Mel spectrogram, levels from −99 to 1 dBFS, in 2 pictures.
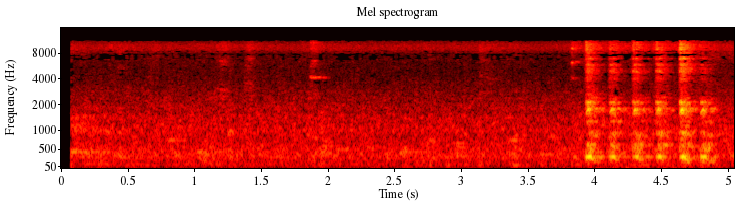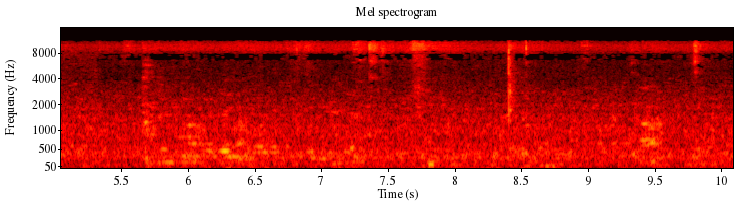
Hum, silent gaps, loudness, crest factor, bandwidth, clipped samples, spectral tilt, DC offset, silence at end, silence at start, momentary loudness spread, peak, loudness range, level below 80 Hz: none; none; -39 LUFS; 30 dB; 11.5 kHz; under 0.1%; -2.5 dB/octave; under 0.1%; 0 s; 0.05 s; 18 LU; -12 dBFS; 14 LU; -68 dBFS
